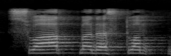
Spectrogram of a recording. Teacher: visarga changes to su there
